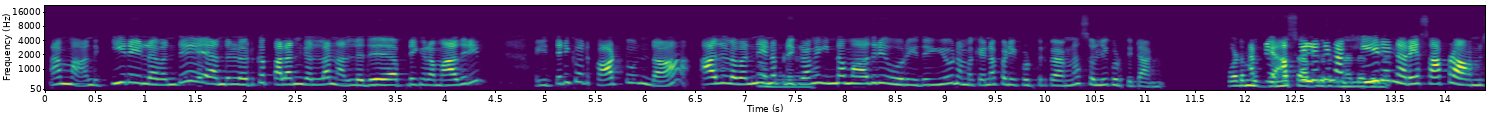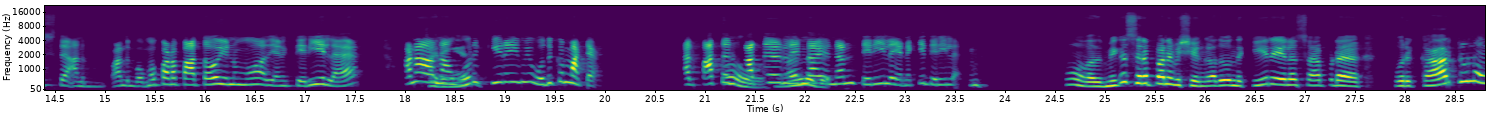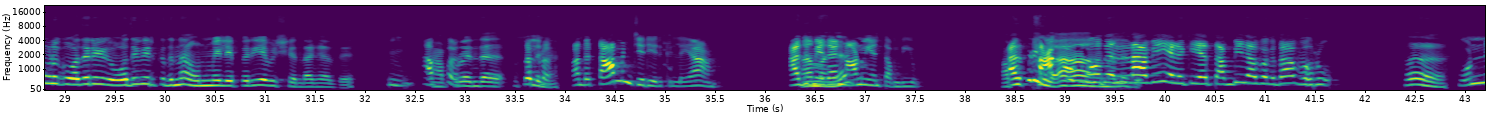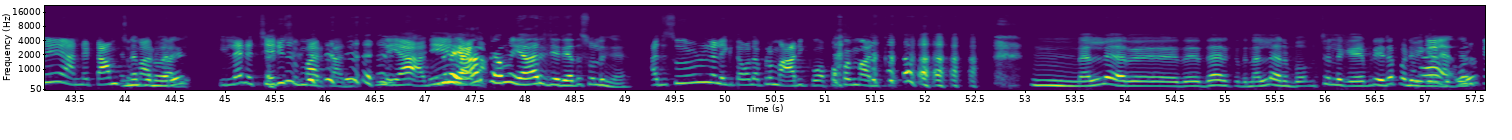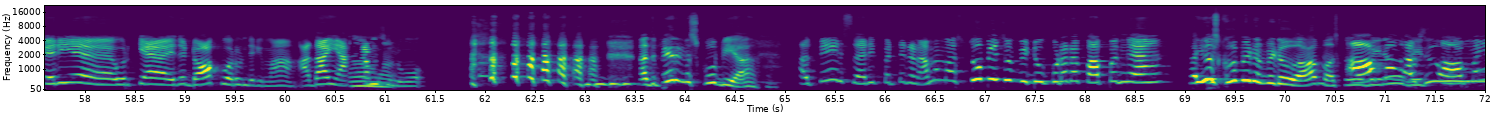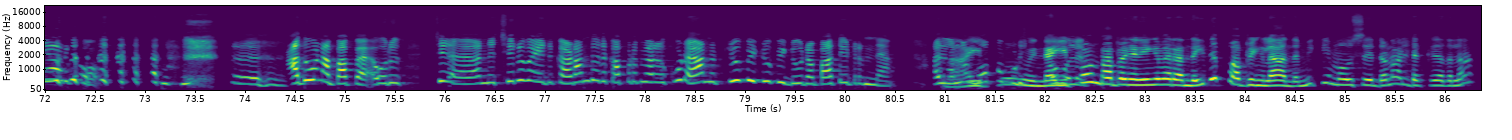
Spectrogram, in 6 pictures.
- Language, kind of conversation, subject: Tamil, podcast, உங்கள் குழந்தைப் பருவத்தில் உங்களுக்கு மிகவும் பிடித்த தொலைக்காட்சி நிகழ்ச்சி எது?
- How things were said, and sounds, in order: other noise; laughing while speaking: "பார்க்கும்போதேல்லாமே"; laugh; laugh; in English: "டாக்"; laugh; chuckle; singing: "ஸ்கூபி டூபி டூ"; laugh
